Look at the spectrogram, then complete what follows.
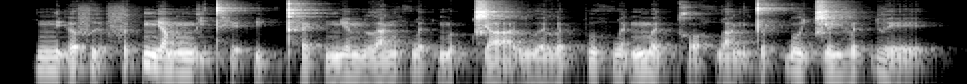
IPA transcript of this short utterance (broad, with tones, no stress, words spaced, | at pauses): nḭ˧˥ə̯fɨ̰˧˨ə̯ fə˦˥t̚ɲa˧mŋə̰˧˥jt̪ʰḛ˧˨ ʔi˨˩k̚t̪ʰɛ˨˩k̚ ɲɛ˨˩m la˨˦ŋhwə˨˩t̚ mə˨˩p̚t͡ɕaː˧˩ lu˨˩ə̯lə˦˥p̚ ʔu˧hwə̰˧˥nməː˨˩t̚xɔ˧˩ hwa˧˩ŋt̪ə˦˥p̚ɓo˧ t͡ɕə˧jlə˦˥t̚ve˨˩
